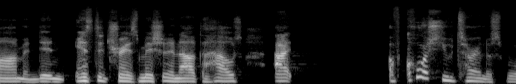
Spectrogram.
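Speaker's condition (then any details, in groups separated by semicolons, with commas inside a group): No condition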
